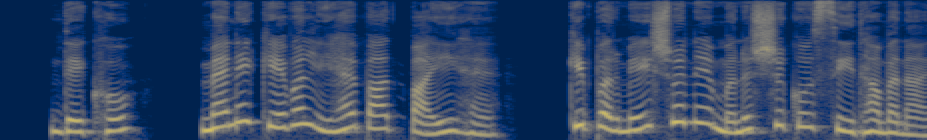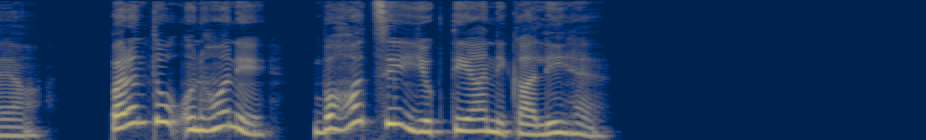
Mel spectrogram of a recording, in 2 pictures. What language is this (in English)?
Hindi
